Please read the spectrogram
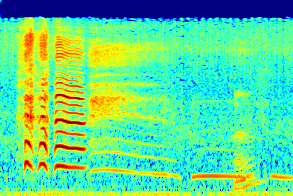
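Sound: baby whimpering and crying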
